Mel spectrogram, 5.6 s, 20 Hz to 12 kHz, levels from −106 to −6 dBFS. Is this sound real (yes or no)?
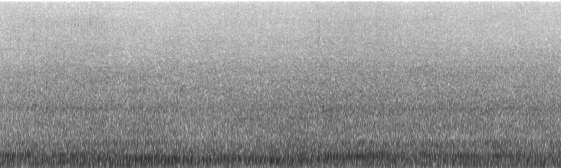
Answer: yes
